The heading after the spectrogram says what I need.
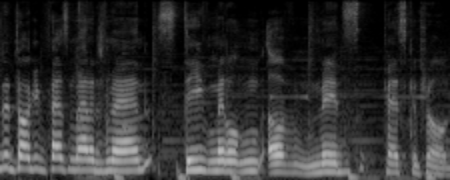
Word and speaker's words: Middleton: Welcome to Talking Pest Management, Steve Middleton of MIDS Pest Control. Did I say that correct, Middleton? Yeah, you did.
